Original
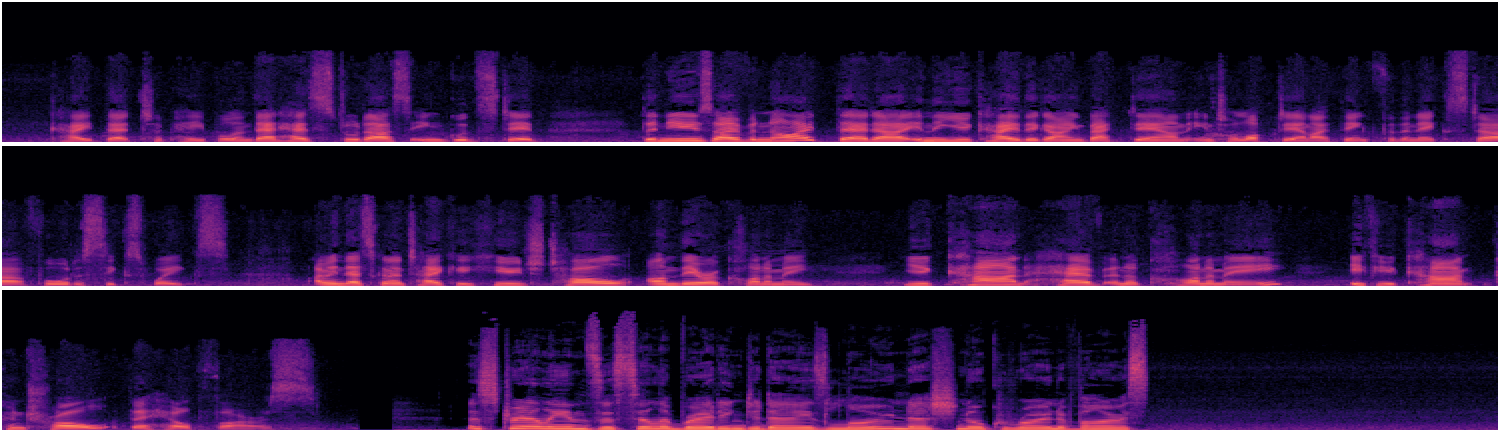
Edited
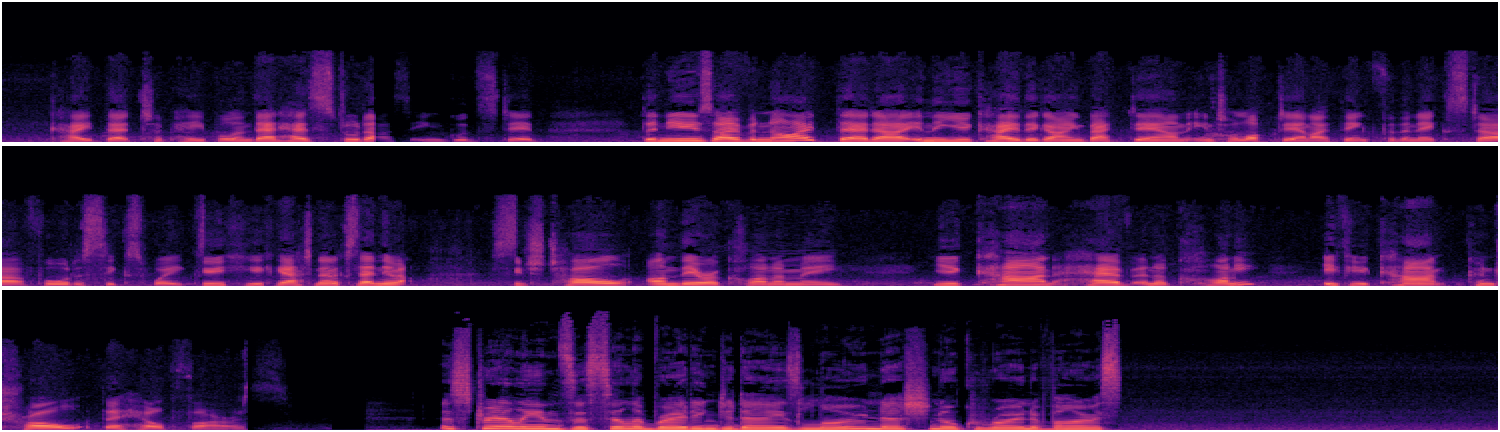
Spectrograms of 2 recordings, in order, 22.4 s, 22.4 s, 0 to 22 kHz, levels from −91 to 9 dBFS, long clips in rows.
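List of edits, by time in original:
1.86–3.4 fade in
8.49–10.05 reverse
11.2–11.49 stretch 1.5×
13.5–13.78 cut
16.32–17.39 fade in linear

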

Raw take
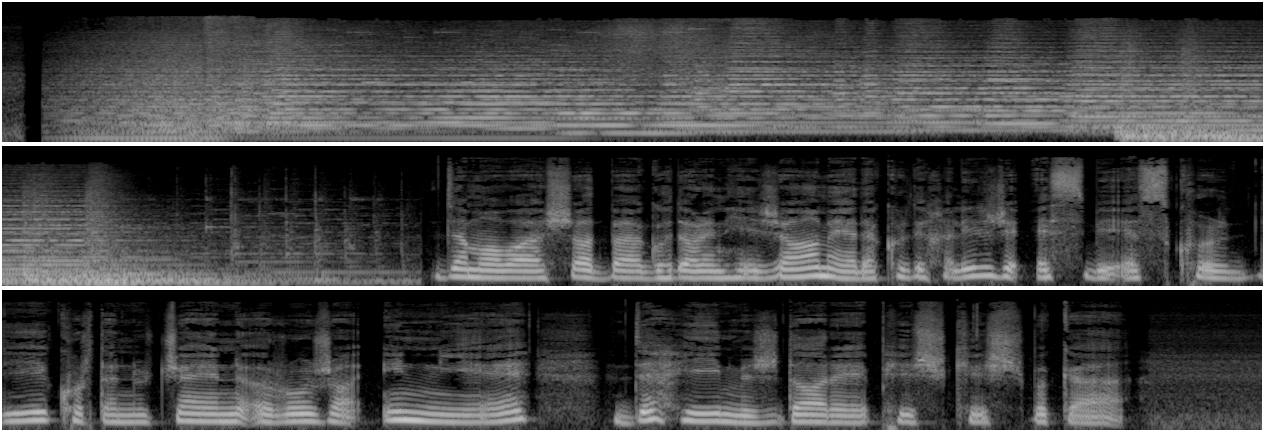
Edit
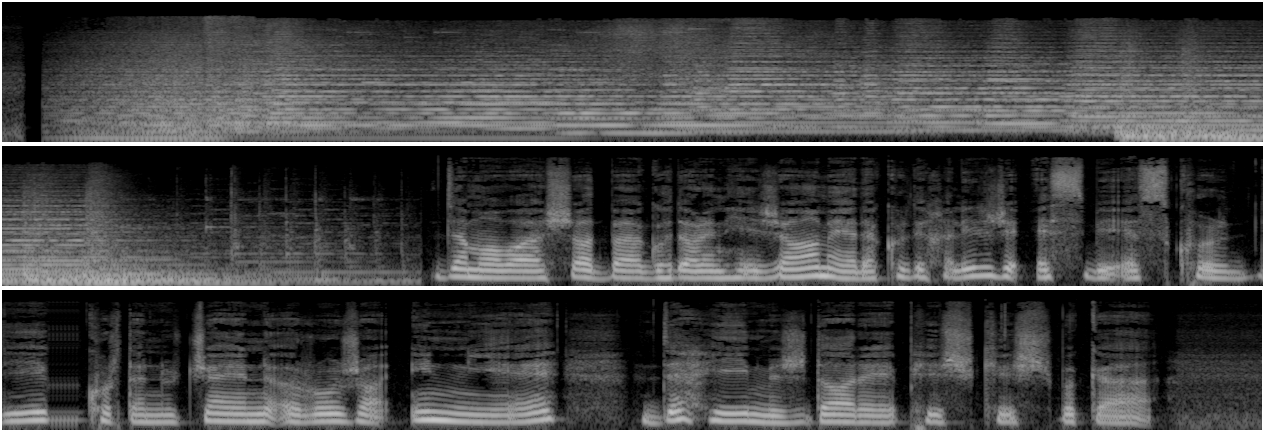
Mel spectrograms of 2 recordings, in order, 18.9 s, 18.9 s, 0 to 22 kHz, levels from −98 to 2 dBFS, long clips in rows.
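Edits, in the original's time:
12.84 stutter 0.02 s, 8 plays

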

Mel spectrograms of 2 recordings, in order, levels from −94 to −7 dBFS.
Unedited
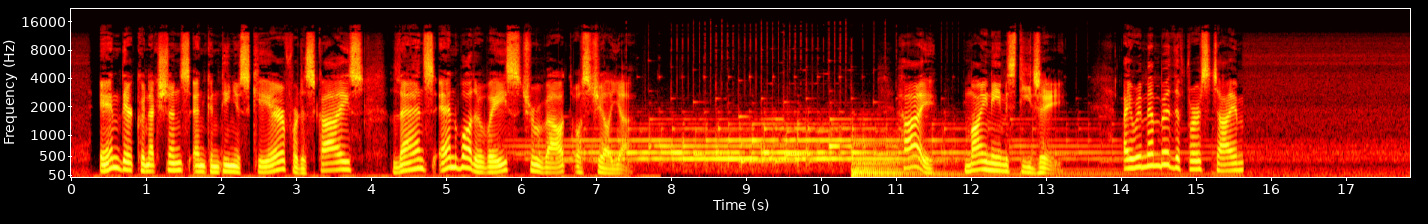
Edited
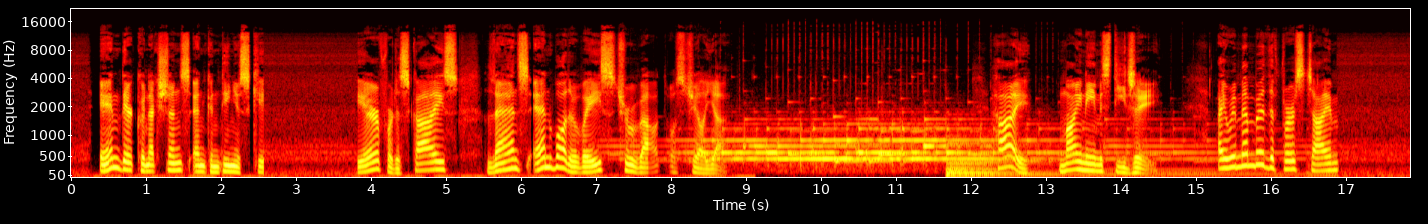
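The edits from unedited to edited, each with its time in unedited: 2.56 insert room tone 1.26 s
6.43–7.21 fade in quadratic, from -14 dB

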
